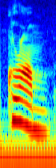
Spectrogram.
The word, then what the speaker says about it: crumb: here again it's silent crumb crumb the be silent lamb lamb the B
